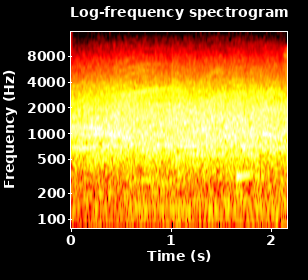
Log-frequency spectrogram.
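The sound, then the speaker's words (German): Sustained audience applause, a dense, steady wash of many hands clapping at an even, fairly loud level with no break, filling the whole stretch without any voices on top. “Super, jetzt kriege ich auch mal Applaus.”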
